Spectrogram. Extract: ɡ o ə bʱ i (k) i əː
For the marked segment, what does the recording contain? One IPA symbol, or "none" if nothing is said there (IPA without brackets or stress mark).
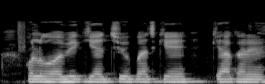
k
